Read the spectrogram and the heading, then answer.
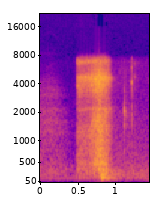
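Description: A single sharp sneeze bursts out, a brief hissing blast followed by a couple of faint clicks and quiet breath. No one speaks.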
